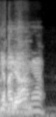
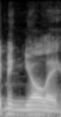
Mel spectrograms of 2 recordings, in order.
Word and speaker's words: Mignogna: Mignogna? Huh? Mignogna. Mignogna. Yeah. I always say Mignole. Okay, good. There's the G is silent.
